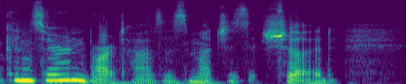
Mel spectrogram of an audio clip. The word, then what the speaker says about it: Bartosz: Now, the character whose name I can't pronounce, I believe it's pronounced something like Bartosz, but I'm struggling. So we're going with Bartosz?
